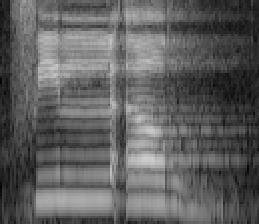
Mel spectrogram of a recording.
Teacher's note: qamari fil ARD huruf ro sukun dinama dibaca secara tafkhim ya karena ra sukunnya didahului baris fathah maka dibacanya tebal fil ARD dan ddnya harus tetap terbaca tapi tidak boleh memantul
